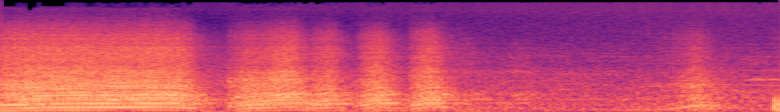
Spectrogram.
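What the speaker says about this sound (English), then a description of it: "Now you hear another motor in the background." A loud, powerful engine roars and revs with sharp bursts of throttle, then settles into a lower rumble before revving once more near the end.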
